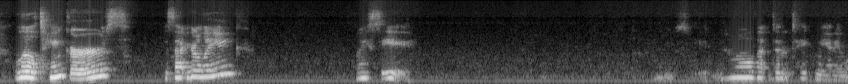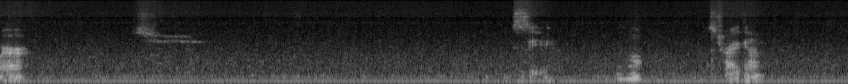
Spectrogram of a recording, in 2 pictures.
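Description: A middle-aged woman speaks calmly and close by, in short bursts with pauses.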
